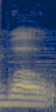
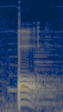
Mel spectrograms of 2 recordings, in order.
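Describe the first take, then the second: First: It starts with a clear w sound. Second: It is a plain vowel with no w. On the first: The speaker calls it wrong. "You don't usually say whoa" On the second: The speaker calls it right. "it's actually pronounced O"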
